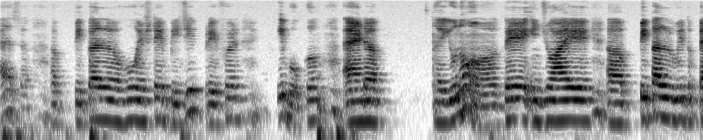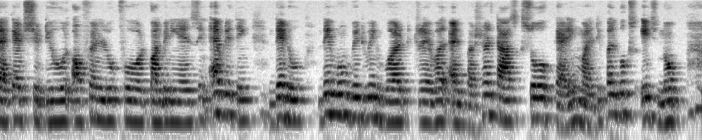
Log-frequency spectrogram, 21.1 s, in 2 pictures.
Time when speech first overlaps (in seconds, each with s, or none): none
